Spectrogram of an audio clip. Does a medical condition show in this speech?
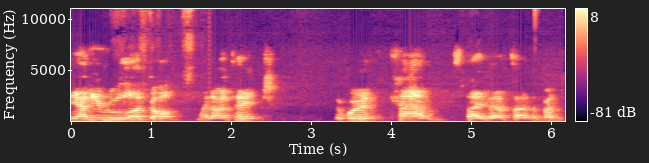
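Yes: cerebral palsy; congenital, affects movement in arms and legs, wheelchair user.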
